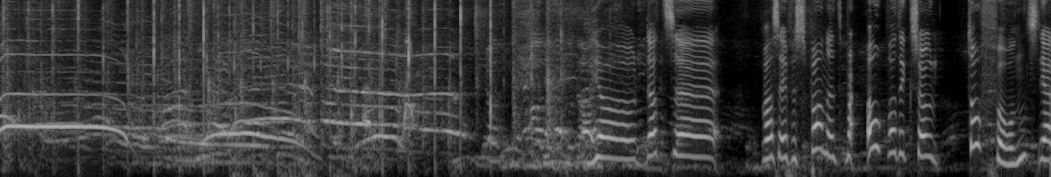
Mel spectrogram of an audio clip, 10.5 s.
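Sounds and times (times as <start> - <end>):
audience cheering: 0.0 - 4.8
audience applause: 0.0 - 5.8
speech: 6.0 - 10.5.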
